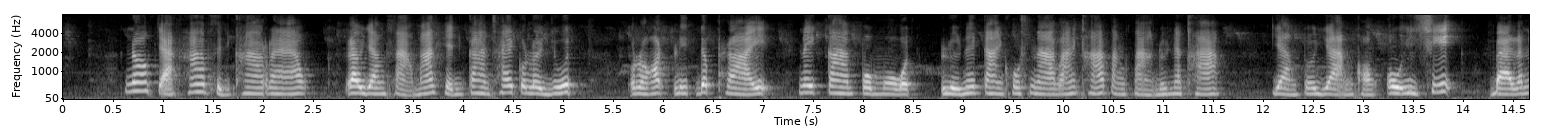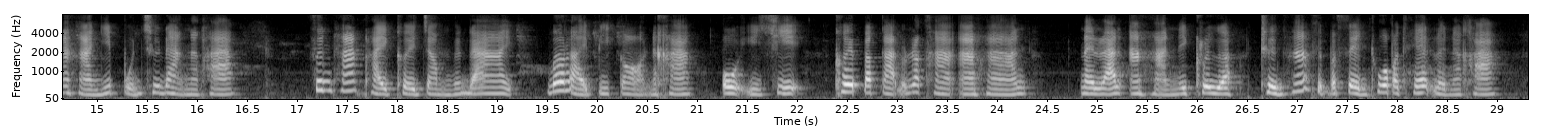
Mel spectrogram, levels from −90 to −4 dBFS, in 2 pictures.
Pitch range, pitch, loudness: 190-230 Hz, 210 Hz, -25 LUFS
